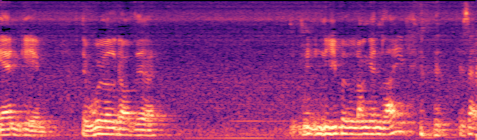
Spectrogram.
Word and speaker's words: Nibelungenlied: Just picked one out, the 2007 Rules for the Endgame, the world of the Nibelungenlied. Is that how you pronounce it?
